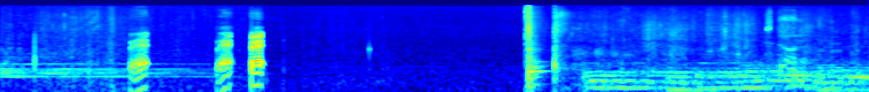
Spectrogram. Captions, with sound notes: Meh, meh, meh. (bow twangs) (soft electronic music) He's done.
